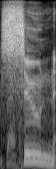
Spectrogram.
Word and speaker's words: Sun: But this is based on the two sons of the Sun family, so S-O-N-S of the S-U-N family, or Soon as it's pronounced in the thing, but it's the brother's son.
